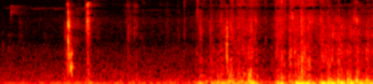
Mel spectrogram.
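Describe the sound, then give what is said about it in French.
A great spotted woodpecker hammers at a walnut wedged in the crack of an ash tree in the Drôme, France, in October, with a series of sharp, irregular taps, fairly crisp, over a low rumbling background that grows louder toward the end. “Il commence à l'ouvrir à grands coups de bec mais il n'est pas le seul intéressé.”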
